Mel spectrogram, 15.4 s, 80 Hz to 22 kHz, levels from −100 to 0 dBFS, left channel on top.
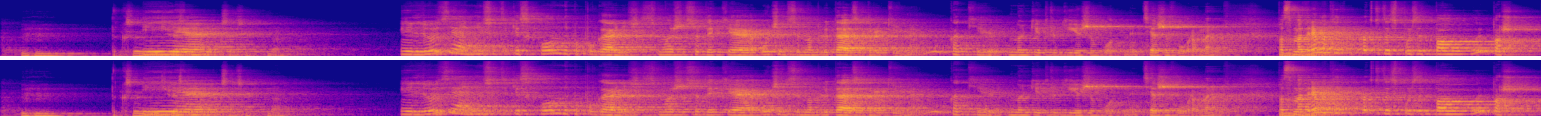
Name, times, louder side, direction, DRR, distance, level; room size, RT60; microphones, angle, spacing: voice 1, 0.2-0.6 1.2-2.9 12.8-13.1, right 1 dB, 15° right, 2 dB, 0.8 m, -34 dB
voice 2, 1.4-2.1 4.0-15.1, left 1 dB, 10° left, 0 dB, 0.6 m, -25 dB
11.0 x 4.6 x 8.1 m, 2.2 s
head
